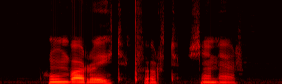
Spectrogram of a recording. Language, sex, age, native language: Icelandic, male, 15, English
